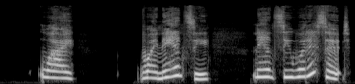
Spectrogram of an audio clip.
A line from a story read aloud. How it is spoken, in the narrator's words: She cried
